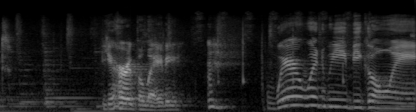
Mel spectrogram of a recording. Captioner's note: scoffs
